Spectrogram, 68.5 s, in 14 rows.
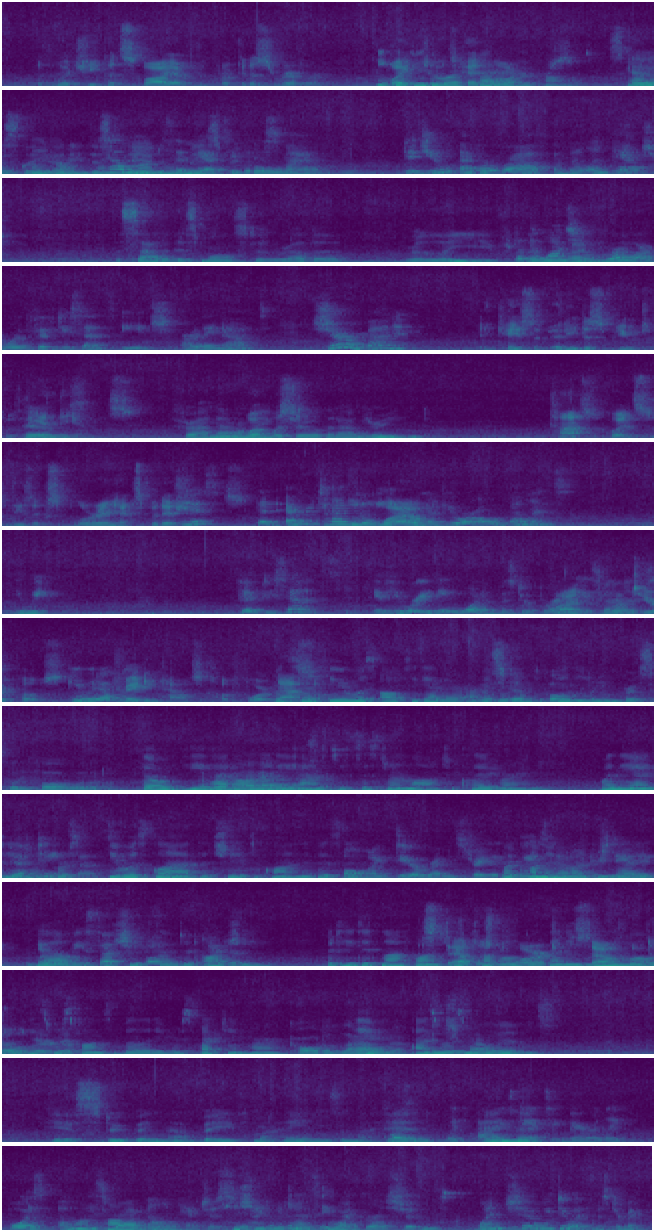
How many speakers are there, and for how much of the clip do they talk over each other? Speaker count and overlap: four, about 42%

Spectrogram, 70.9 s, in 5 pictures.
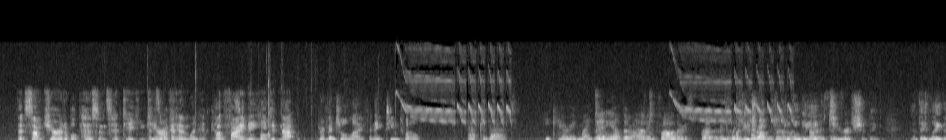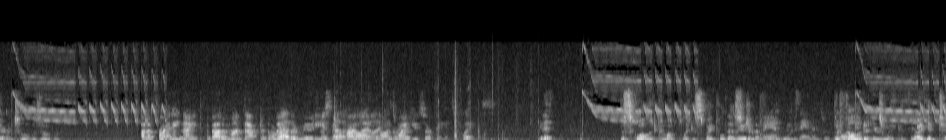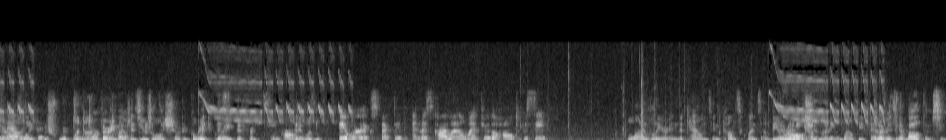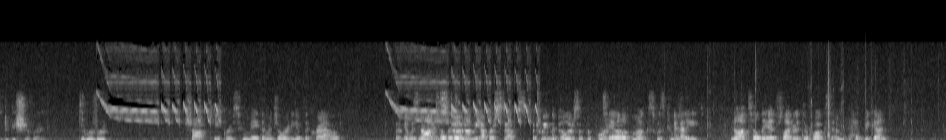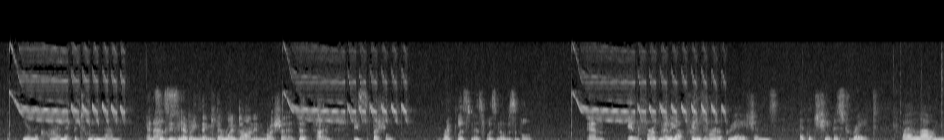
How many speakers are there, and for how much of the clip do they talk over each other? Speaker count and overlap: seven, about 34%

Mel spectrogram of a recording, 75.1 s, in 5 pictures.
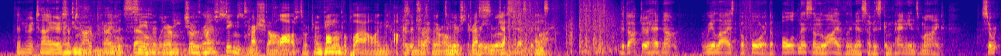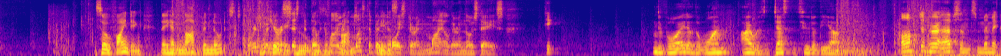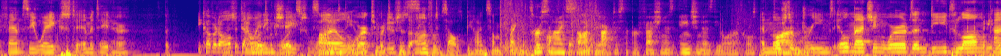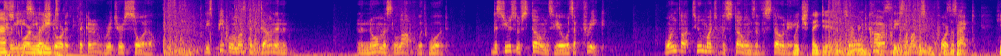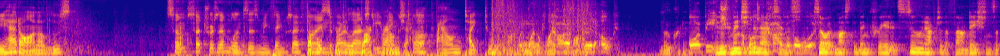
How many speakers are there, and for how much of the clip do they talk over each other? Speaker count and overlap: four, about 32%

